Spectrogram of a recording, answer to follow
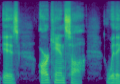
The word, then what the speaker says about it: Arkansas: The Arkansas code formally declares the correct pronunciation is Aransaw with a silent s and that's that. Final answer, no debate. Now, technically, this law isn't being enforced. No one is getting arrested for saying our Kansas.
